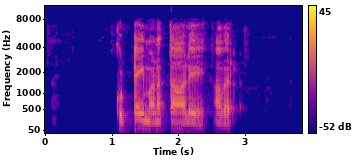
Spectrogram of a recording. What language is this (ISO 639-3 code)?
tam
